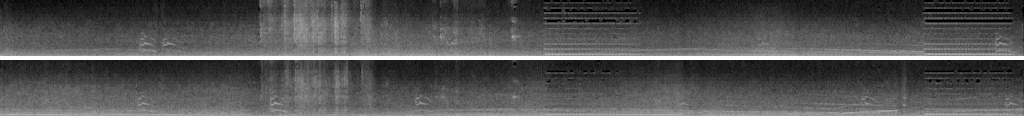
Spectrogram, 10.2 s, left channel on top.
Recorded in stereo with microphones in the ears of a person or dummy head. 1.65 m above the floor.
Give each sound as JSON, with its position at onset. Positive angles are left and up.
{"t": 2.6, "sound": "chewing", "side_deg": 75, "distance_m": 6.5}
{"t": 5.4, "sound": "a phone ringing", "side_deg": 75, "distance_m": 8.5}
